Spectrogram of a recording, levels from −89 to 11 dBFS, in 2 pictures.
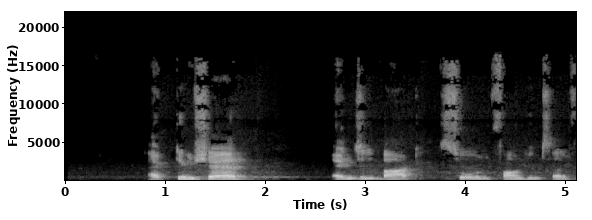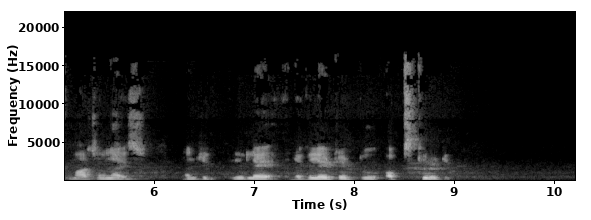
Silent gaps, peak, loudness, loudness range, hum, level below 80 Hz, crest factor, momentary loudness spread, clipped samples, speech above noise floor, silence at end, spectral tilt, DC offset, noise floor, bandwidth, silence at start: none; 0 dBFS; -19 LUFS; 5 LU; none; -68 dBFS; 20 dB; 16 LU; under 0.1%; 49 dB; 1.25 s; -4.5 dB/octave; under 0.1%; -67 dBFS; 16.5 kHz; 0.85 s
